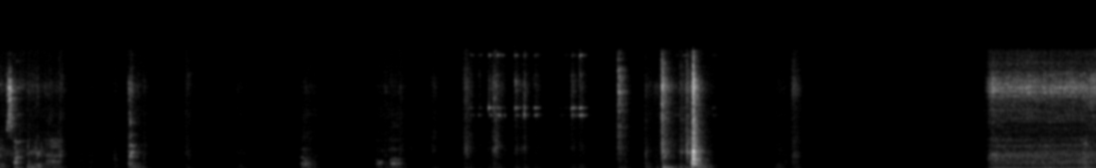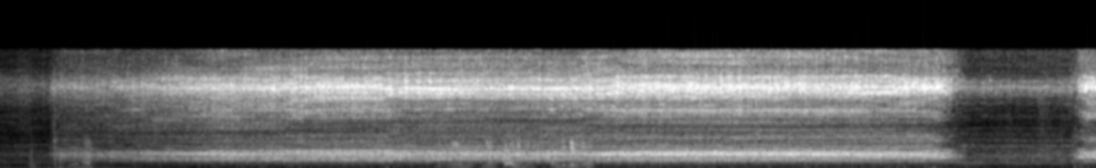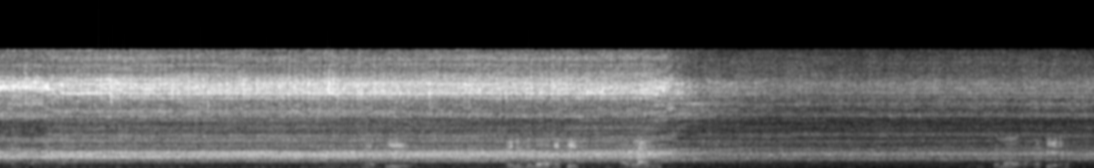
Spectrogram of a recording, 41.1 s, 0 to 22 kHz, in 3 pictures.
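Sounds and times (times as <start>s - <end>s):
water rushing into washing machine: 12.4s - 41.0s.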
